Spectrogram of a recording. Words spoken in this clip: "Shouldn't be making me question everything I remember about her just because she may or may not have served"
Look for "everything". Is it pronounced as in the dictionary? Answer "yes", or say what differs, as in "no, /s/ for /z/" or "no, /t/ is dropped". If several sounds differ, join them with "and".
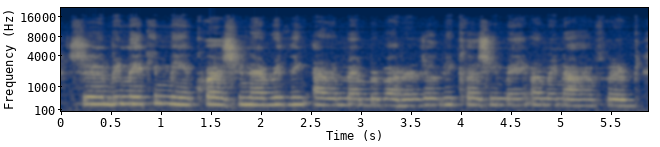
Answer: yes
